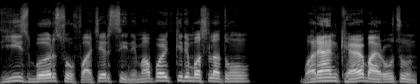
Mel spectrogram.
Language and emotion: Goan Konkani, angry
